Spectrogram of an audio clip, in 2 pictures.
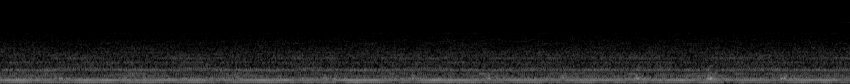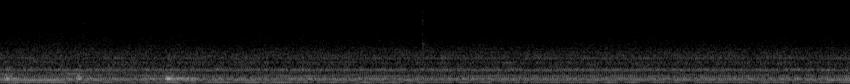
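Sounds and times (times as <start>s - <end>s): washing machine motor hum: 0.0s - 12.6s.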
